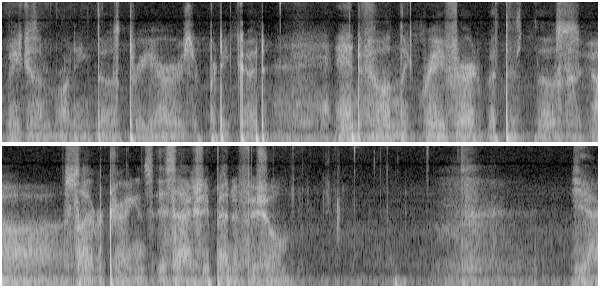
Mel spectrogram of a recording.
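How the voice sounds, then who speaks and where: Whispering man, laid-back ASMR chat. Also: poor audio. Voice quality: soft breathy whisper. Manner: laid-back, informal, self-deprecating. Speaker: ASMR card collector host. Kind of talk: whispered ASMR, casual rambling deck walkthrough.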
